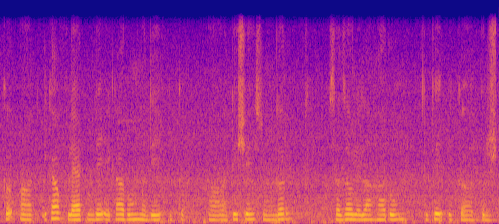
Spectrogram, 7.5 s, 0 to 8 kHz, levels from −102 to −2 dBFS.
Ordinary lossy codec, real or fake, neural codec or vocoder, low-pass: none; real; none; 7.2 kHz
